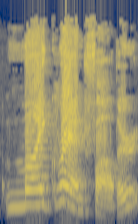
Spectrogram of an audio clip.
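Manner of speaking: put-on young character putting on courage; brave. A narrator's reading. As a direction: announce it boldly in a boy's voice. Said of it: "he said bravely".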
